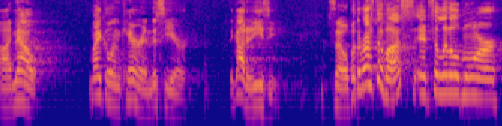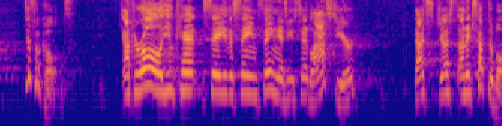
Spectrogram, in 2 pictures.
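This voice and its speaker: A man speaks at a moderate pace with lively intonation. He leaves long, frequent pauses. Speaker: preacher. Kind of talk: sermon. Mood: warm, lightly humorous. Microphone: phone near.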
